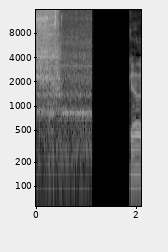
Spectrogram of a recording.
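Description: A metal lathe turns a steel part.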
